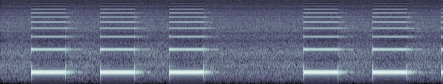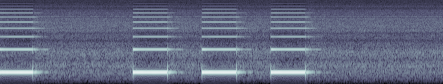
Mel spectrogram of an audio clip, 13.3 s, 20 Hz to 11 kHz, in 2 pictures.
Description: Alarm pattern, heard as an alarm's beeps, played three times, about 500 Hz, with room echo. Temporal three. Smoke or fire, evacuate.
